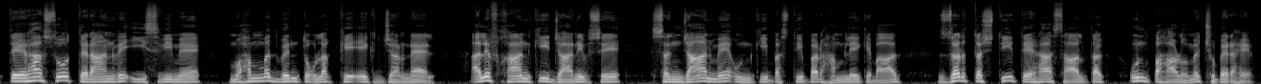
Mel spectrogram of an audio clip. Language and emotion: Urdu, neutral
